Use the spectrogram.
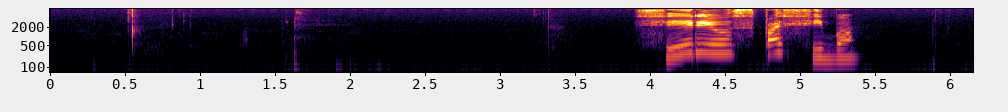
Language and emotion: Russian, positive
